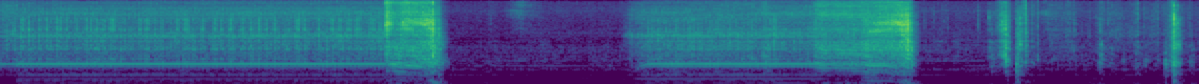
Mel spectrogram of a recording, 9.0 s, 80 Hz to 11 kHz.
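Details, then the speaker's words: 1980s Black & Decker heater motor converted to a fan with metal blades, run on a light dimmer: thin, steady high-pitched whine rising and falling with speed, cutting out between runs; owner suspects it needs oiling again. "that was a decent amount of pitch it's a whiny motor sounds like I need to oil that motor again"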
